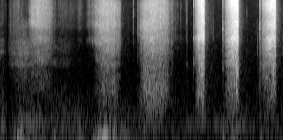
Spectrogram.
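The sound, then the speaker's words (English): Ground corn, freshly ground and soft enough for a cake, is swept into a basket in six dry, hissing brush strokes: three slow, softer swishes, then three shorter, brighter ones in quick succession. No voices are heard. “Now I have finished grinding the corn and it is soft enough for the cake. So now I'm sweeping it into my basket.”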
